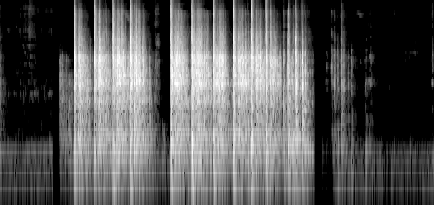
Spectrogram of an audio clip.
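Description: Hatchet striking thin wooden slats on a bamboo bed frame: quick sharp blows about three a second, in two runs with a brief pause between, then a few faint knocks.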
